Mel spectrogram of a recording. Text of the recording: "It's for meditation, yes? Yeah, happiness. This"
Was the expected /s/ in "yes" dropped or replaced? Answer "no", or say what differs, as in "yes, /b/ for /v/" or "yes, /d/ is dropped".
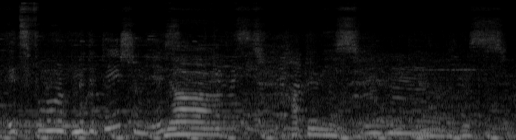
yes, /s/ is dropped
